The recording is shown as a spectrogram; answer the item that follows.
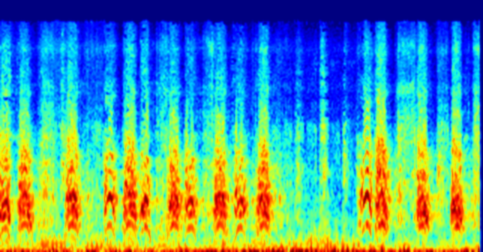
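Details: Two Rottweilers, a father and son, trade rumbling growls and short, rising-and-falling grumbles in a rapid back-and-forth, possibly fighting or possibly "talking".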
